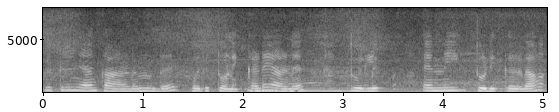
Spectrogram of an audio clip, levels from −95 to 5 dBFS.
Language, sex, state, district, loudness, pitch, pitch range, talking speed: Malayalam, female, Kerala, Kasaragod, -16 LUFS, 235 Hz, 225-255 Hz, 95 wpm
